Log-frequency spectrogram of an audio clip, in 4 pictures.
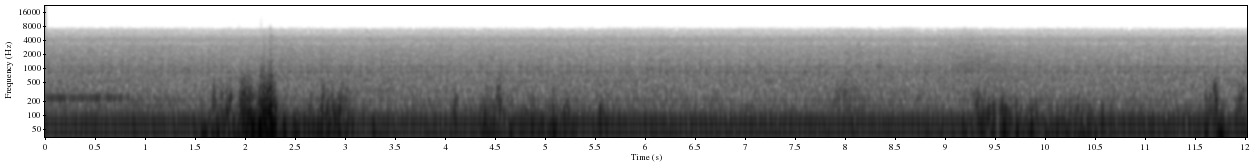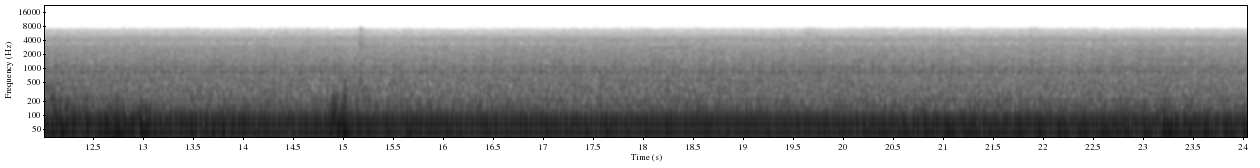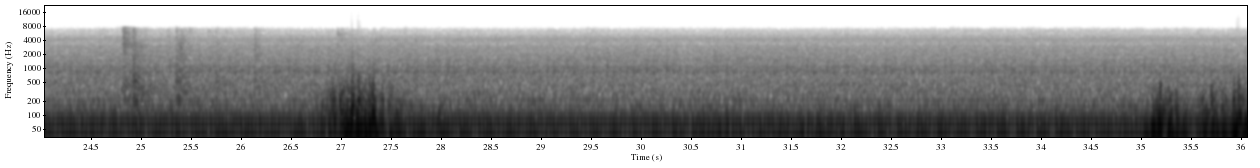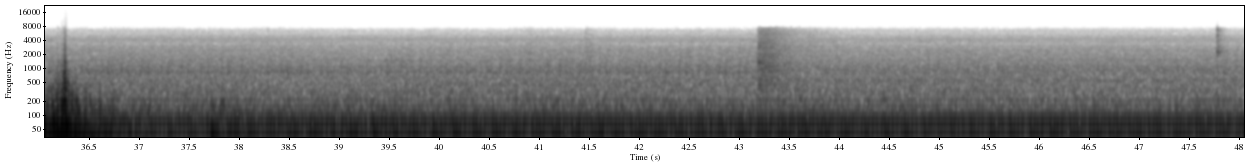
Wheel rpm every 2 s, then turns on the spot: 0, 0, 0, 0, 0, 0, 0, 0, 0, 0, 0, 0, 0, 0, 0, 0, 0, 0, 0, 0, 0, 0, 0, 0.
none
